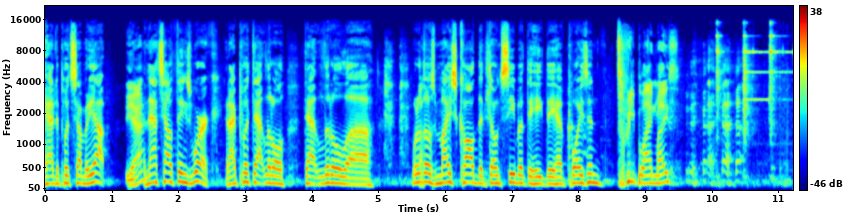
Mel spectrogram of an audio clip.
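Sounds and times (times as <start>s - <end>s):
speech: 0.0s - 10.7s
laughter: 7.6s - 8.5s, 9.4s - 10.6s
weak barely working bell ringing: 10.4s - 11.2s.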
